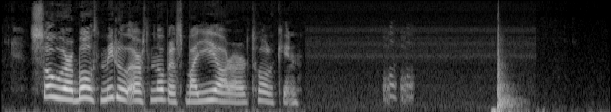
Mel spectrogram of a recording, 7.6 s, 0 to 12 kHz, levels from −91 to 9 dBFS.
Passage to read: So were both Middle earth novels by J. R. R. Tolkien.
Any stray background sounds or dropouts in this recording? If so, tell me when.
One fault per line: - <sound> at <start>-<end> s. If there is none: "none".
- laugh at 4.8-5.2 s
- thud at 6.1-6.6 s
